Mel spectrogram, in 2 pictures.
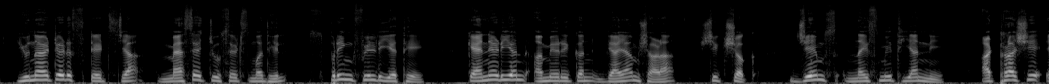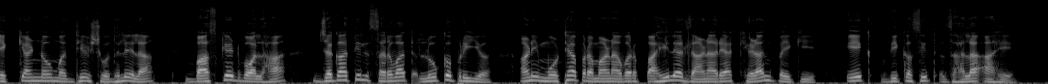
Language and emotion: Marathi, neutral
